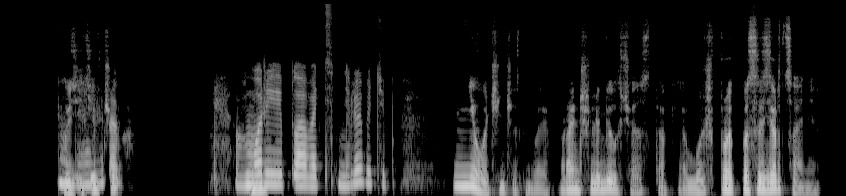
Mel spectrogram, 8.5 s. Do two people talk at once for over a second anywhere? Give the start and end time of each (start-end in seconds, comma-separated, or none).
none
